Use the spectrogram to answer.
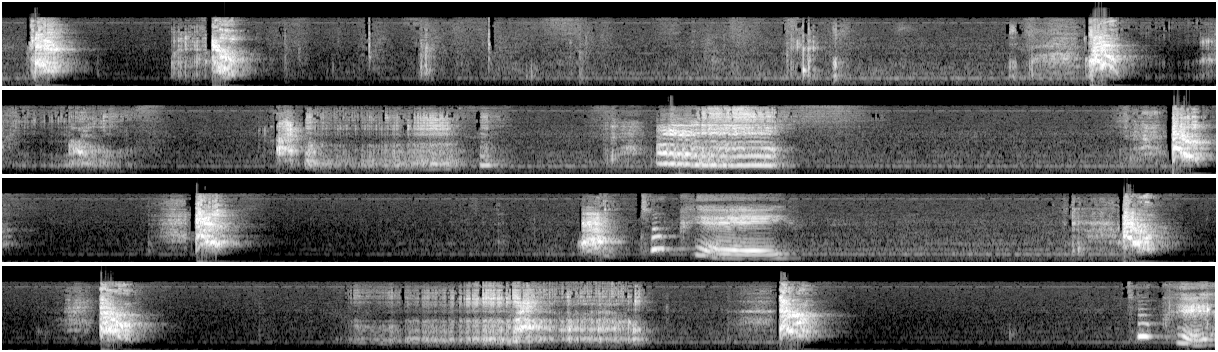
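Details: Dog coughing repeatedly with sharp, harsh cough-like bursts and snorty, congested breathing between; vet says he is fine but owner questions why he is so congested; cough with nasal congestion.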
